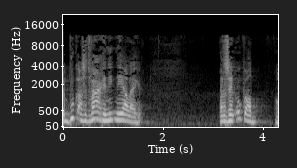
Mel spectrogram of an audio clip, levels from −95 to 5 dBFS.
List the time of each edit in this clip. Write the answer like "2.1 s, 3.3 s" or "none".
none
